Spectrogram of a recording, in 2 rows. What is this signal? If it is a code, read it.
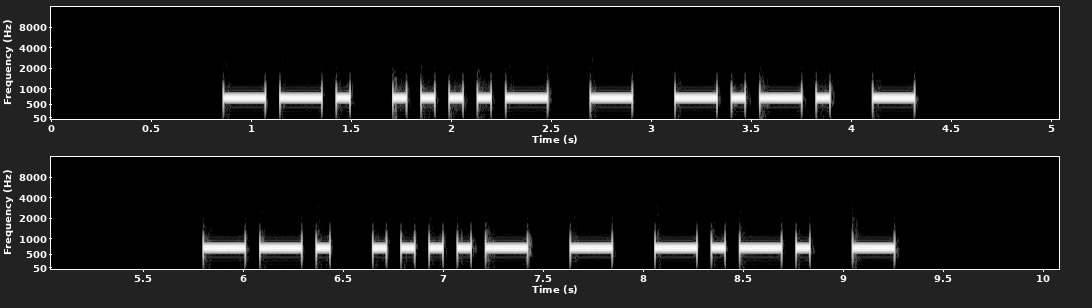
Morse code, heard as a keyed tone, about 17 wpm, 700 Hz. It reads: G4TCT G4TCT
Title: DXCC-100 Call Signs - 5 Characters - Repeated 2x - 17wpm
